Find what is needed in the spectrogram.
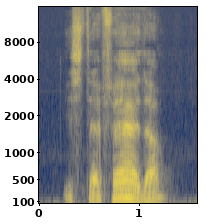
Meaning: to earn, to acquire, to benefit, to profit, to capitalize, to avail oneself of
- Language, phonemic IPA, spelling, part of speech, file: Arabic, /is.ta.faː.da/, استفاد, verb, Ar-استفاد.ogg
